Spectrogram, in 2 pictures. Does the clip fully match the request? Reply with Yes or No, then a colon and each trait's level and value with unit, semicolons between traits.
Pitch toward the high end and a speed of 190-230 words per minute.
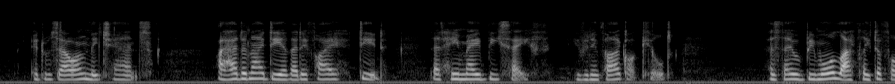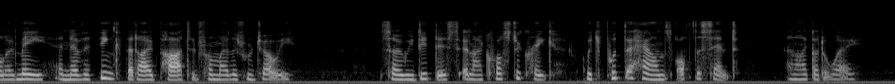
Yes: high, 230 Hz; fast, 205 wpm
